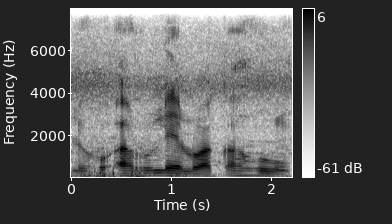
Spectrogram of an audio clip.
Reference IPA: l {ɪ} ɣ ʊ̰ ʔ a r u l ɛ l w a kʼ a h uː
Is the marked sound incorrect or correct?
correct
